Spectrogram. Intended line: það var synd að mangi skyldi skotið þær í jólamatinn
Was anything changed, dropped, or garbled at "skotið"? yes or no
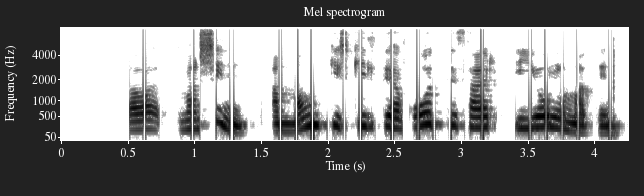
no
